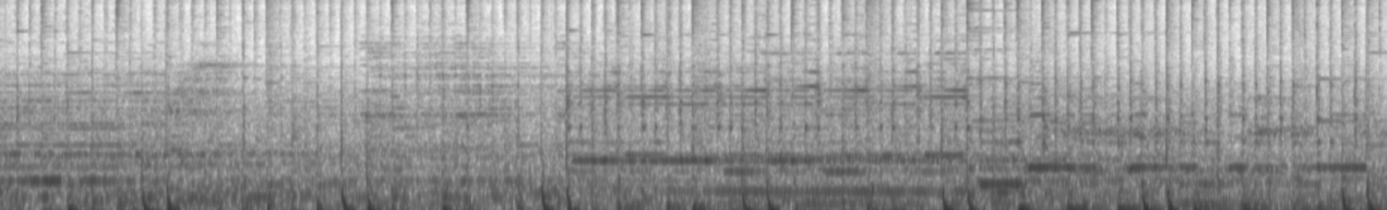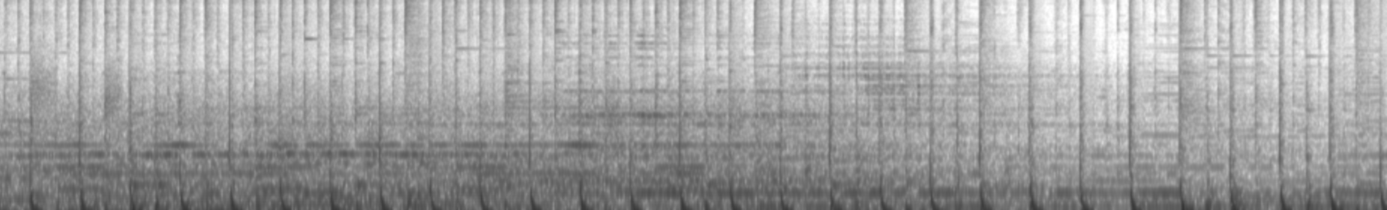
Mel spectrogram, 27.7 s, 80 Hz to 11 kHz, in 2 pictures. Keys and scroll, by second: 5.8 ctrl+s, 7.8 ctrl+s, 20.8 ctrl+alt+shift+b.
